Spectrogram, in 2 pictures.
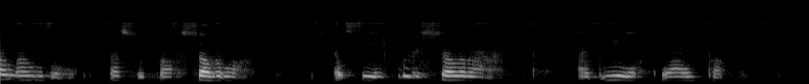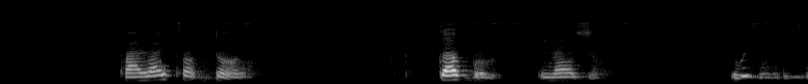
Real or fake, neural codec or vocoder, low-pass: fake; codec, 24 kHz, 0.9 kbps, WavTokenizer, small release; 7.2 kHz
